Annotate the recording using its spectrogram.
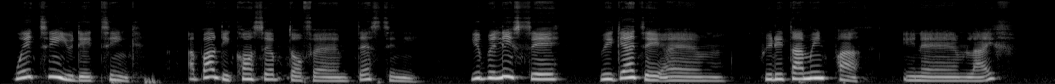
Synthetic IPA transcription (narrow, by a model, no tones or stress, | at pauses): wetʰĩnjudetĩŋk | abaʊt̚dɨkʰɔ̃nsɛp̚tɔfɛmdɛstini | jubiliv̥se | wiɡɛteɛm | pʰɹiɾitamĩnpʰaθ | ĩnɛmlaɪf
